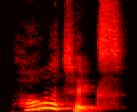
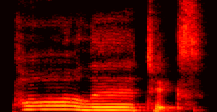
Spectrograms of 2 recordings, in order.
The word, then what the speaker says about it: politics: Number two, word stress is important. I often hear students using the wrong word stress. So, let's look at word formation and word stress. The person is a politician. Politician. The topic is politics. Politics, not politics.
